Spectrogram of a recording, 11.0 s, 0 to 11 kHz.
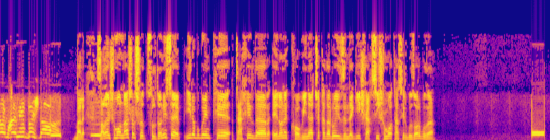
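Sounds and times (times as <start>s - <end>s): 
speech: 0.0s - 8.8s
phone busy tone dual-pitch beep after a cut-off call: 1.8s - 2.1s, 10.6s - 10.9s.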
